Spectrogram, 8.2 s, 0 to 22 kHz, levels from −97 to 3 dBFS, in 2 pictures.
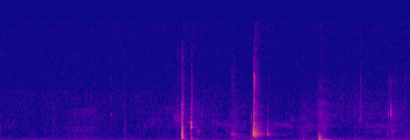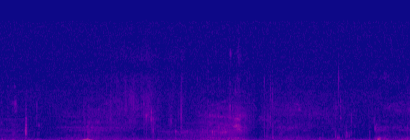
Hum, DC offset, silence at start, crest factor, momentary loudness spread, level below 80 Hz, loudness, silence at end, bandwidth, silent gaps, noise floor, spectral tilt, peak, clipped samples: none; under 0.1%; 1.75 s; 36 dB; 24 LU; -82 dBFS; -50 LUFS; 0 s; 19 kHz; none; -77 dBFS; -3.5 dB/octave; -22 dBFS; under 0.1%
